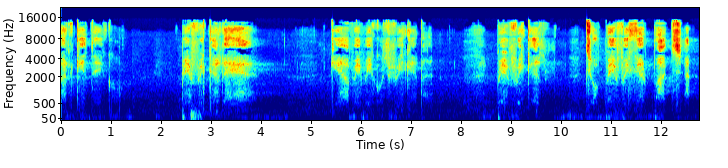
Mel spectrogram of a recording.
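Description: Speech only: an elderly woman talking into microphones in short, breathy phrases separated by pauses.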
